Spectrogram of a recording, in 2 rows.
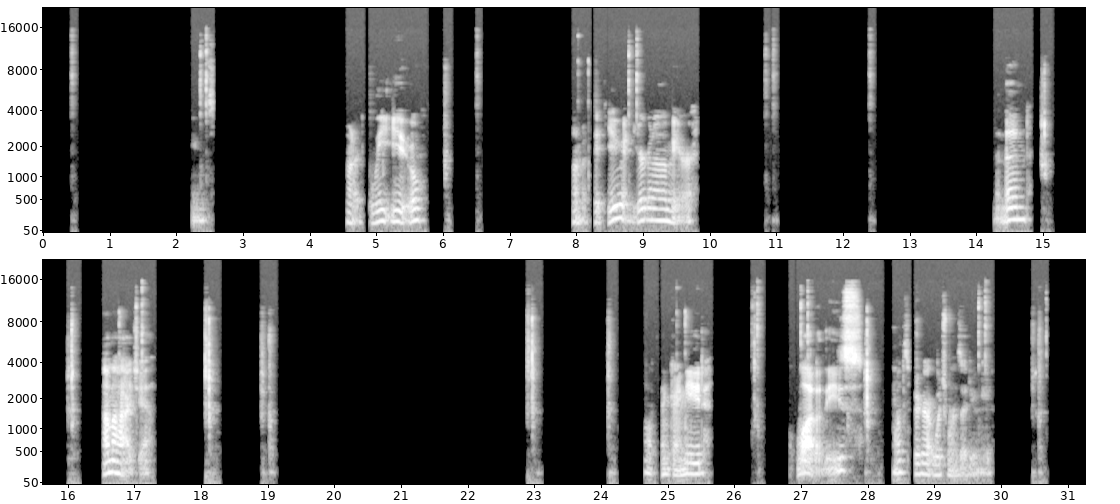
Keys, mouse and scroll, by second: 0.7 middle click, 1.4 shift+middle click, 2.2 click, 2.3 click, 3.6 middle click, 5.8 x, 6.7 middle click, 7.4 click, 7.9 middle click, 8.7 click, 11.5 middle click, 12.2 click, 12.6 middle click, 13.2 shift+middle click, 13.5 click, 16.4 middle click, 16.9 click, 18.4 middle click, 18.8 Tab, 19.2 middle click, 20.1 shift+middle click, 20.9 middle click, 21.2 middle click, 23.6 middle click, 24.2 middle click, 26.2 click, 29.6 click, 30.4 Tab, 30.6 click.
